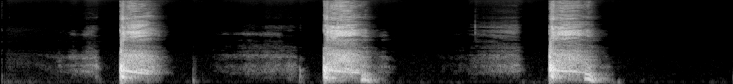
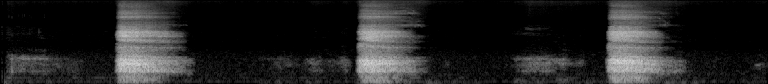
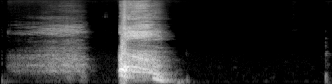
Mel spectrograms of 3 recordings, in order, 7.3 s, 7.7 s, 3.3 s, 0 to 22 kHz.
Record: {"three_cough_length": "7.3 s", "three_cough_amplitude": 32768, "three_cough_signal_mean_std_ratio": 0.31, "exhalation_length": "7.7 s", "exhalation_amplitude": 13459, "exhalation_signal_mean_std_ratio": 0.34, "cough_length": "3.3 s", "cough_amplitude": 32768, "cough_signal_mean_std_ratio": 0.3, "survey_phase": "alpha (2021-03-01 to 2021-08-12)", "age": "45-64", "gender": "Male", "wearing_mask": "No", "symptom_none": true, "smoker_status": "Ex-smoker", "respiratory_condition_asthma": false, "respiratory_condition_other": false, "recruitment_source": "REACT", "submission_delay": "2 days", "covid_test_result": "Negative", "covid_test_method": "RT-qPCR"}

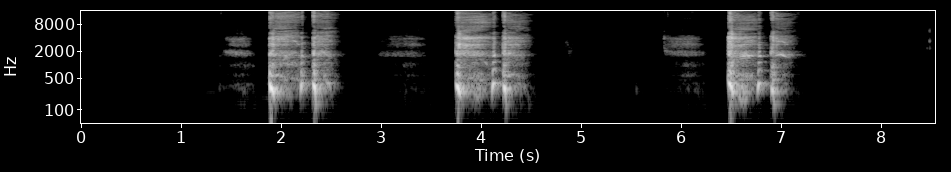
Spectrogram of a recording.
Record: {"three_cough_length": "8.5 s", "three_cough_amplitude": 32768, "three_cough_signal_mean_std_ratio": 0.28, "survey_phase": "beta (2021-08-13 to 2022-03-07)", "age": "45-64", "gender": "Female", "wearing_mask": "No", "symptom_cough_any": true, "symptom_change_to_sense_of_smell_or_taste": true, "symptom_onset": "11 days", "smoker_status": "Ex-smoker", "respiratory_condition_asthma": false, "respiratory_condition_other": false, "recruitment_source": "REACT", "submission_delay": "2 days", "covid_test_result": "Positive", "covid_test_method": "RT-qPCR", "covid_ct_value": 24.0, "covid_ct_gene": "E gene", "influenza_a_test_result": "Negative", "influenza_b_test_result": "Negative"}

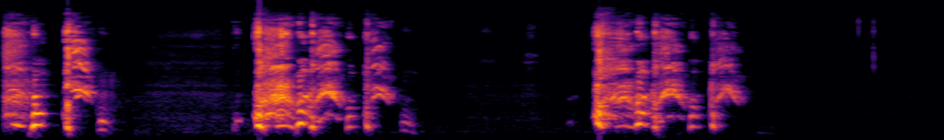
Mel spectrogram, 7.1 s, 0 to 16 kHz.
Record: {"three_cough_length": "7.1 s", "three_cough_amplitude": 32613, "three_cough_signal_mean_std_ratio": 0.43, "survey_phase": "beta (2021-08-13 to 2022-03-07)", "age": "45-64", "gender": "Male", "wearing_mask": "No", "symptom_cough_any": true, "symptom_runny_or_blocked_nose": true, "symptom_sore_throat": true, "symptom_onset": "7 days", "smoker_status": "Ex-smoker", "respiratory_condition_asthma": false, "respiratory_condition_other": false, "recruitment_source": "REACT", "submission_delay": "2 days", "covid_test_result": "Negative", "covid_test_method": "RT-qPCR"}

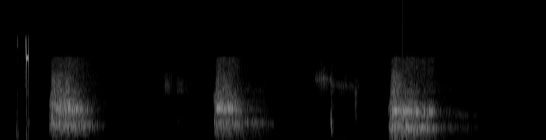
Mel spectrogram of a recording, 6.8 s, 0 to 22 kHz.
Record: {"exhalation_length": "6.8 s", "exhalation_amplitude": 2160, "exhalation_signal_mean_std_ratio": 0.37, "survey_phase": "beta (2021-08-13 to 2022-03-07)", "age": "18-44", "gender": "Male", "wearing_mask": "No", "symptom_none": true, "smoker_status": "Never smoked", "respiratory_condition_asthma": false, "respiratory_condition_other": false, "recruitment_source": "REACT", "submission_delay": "3 days", "covid_test_result": "Negative", "covid_test_method": "RT-qPCR"}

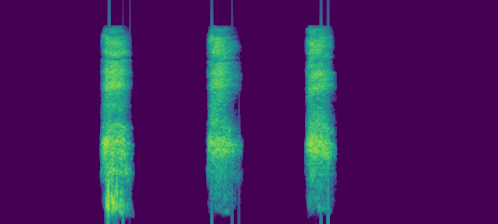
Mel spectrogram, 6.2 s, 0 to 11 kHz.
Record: {"exhalation_length": "6.2 s", "exhalation_amplitude": 31552, "exhalation_signal_mean_std_ratio": 0.3, "survey_phase": "beta (2021-08-13 to 2022-03-07)", "age": "45-64", "gender": "Female", "wearing_mask": "No", "symptom_cough_any": true, "symptom_runny_or_blocked_nose": true, "symptom_shortness_of_breath": true, "symptom_diarrhoea": true, "symptom_headache": true, "symptom_onset": "3 days", "smoker_status": "Current smoker (1 to 10 cigarettes per day)", "respiratory_condition_asthma": false, "respiratory_condition_other": false, "recruitment_source": "Test and Trace", "submission_delay": "2 days", "covid_test_result": "Positive", "covid_test_method": "RT-qPCR"}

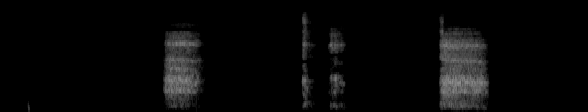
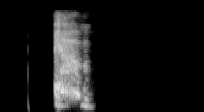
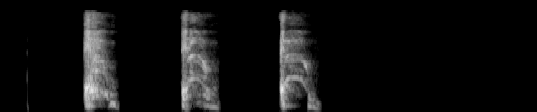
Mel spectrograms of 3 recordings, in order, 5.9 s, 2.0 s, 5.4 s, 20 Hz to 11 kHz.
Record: {"exhalation_length": "5.9 s", "exhalation_amplitude": 749, "exhalation_signal_mean_std_ratio": 0.32, "cough_length": "2.0 s", "cough_amplitude": 29897, "cough_signal_mean_std_ratio": 0.31, "three_cough_length": "5.4 s", "three_cough_amplitude": 24758, "three_cough_signal_mean_std_ratio": 0.22, "survey_phase": "beta (2021-08-13 to 2022-03-07)", "age": "45-64", "gender": "Female", "wearing_mask": "No", "symptom_none": true, "smoker_status": "Ex-smoker", "respiratory_condition_asthma": false, "respiratory_condition_other": false, "recruitment_source": "REACT", "submission_delay": "2 days", "covid_test_result": "Negative", "covid_test_method": "RT-qPCR", "influenza_a_test_result": "Negative", "influenza_b_test_result": "Negative"}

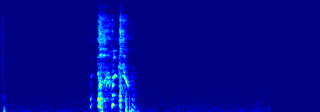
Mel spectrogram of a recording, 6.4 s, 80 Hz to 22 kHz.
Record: {"cough_length": "6.4 s", "cough_amplitude": 446, "cough_signal_mean_std_ratio": 0.29, "survey_phase": "beta (2021-08-13 to 2022-03-07)", "age": "18-44", "gender": "Male", "wearing_mask": "No", "symptom_cough_any": true, "symptom_shortness_of_breath": true, "symptom_diarrhoea": true, "symptom_fatigue": true, "symptom_headache": true, "smoker_status": "Never smoked", "respiratory_condition_asthma": false, "respiratory_condition_other": false, "recruitment_source": "REACT", "submission_delay": "1 day", "covid_test_result": "Negative", "covid_test_method": "RT-qPCR"}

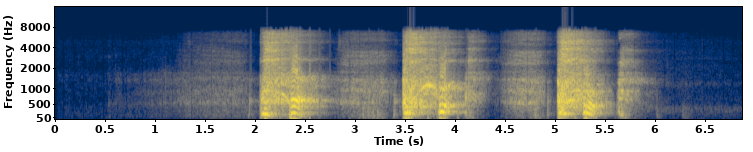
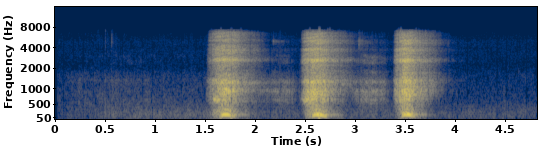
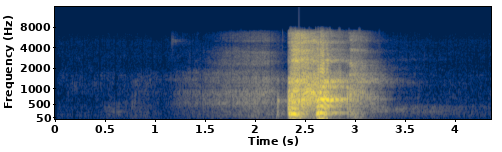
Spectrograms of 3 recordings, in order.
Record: {"three_cough_length": "6.9 s", "three_cough_amplitude": 32768, "three_cough_signal_mean_std_ratio": 0.42, "exhalation_length": "4.8 s", "exhalation_amplitude": 22524, "exhalation_signal_mean_std_ratio": 0.33, "cough_length": "4.4 s", "cough_amplitude": 32768, "cough_signal_mean_std_ratio": 0.3, "survey_phase": "beta (2021-08-13 to 2022-03-07)", "age": "45-64", "gender": "Male", "wearing_mask": "No", "symptom_none": true, "smoker_status": "Never smoked", "respiratory_condition_asthma": false, "respiratory_condition_other": false, "recruitment_source": "REACT", "submission_delay": "1 day", "covid_test_result": "Negative", "covid_test_method": "RT-qPCR"}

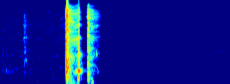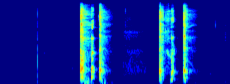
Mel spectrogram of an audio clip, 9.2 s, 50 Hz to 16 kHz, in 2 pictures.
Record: {"three_cough_length": "9.2 s", "three_cough_amplitude": 32768, "three_cough_signal_mean_std_ratio": 0.17, "survey_phase": "beta (2021-08-13 to 2022-03-07)", "age": "45-64", "gender": "Female", "wearing_mask": "No", "symptom_cough_any": true, "symptom_runny_or_blocked_nose": true, "symptom_sore_throat": true, "symptom_headache": true, "symptom_other": true, "symptom_onset": "4 days", "smoker_status": "Never smoked", "respiratory_condition_asthma": false, "respiratory_condition_other": false, "recruitment_source": "Test and Trace", "submission_delay": "2 days", "covid_test_result": "Positive", "covid_test_method": "RT-qPCR", "covid_ct_value": 27.8, "covid_ct_gene": "ORF1ab gene", "covid_ct_mean": 28.2, "covid_viral_load": "560 copies/ml", "covid_viral_load_category": "Minimal viral load (< 10K copies/ml)"}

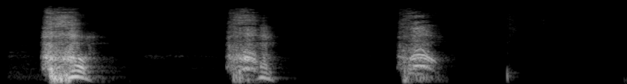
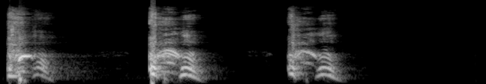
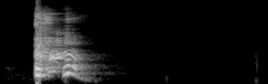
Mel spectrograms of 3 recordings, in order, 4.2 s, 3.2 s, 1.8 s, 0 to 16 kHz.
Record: {"exhalation_length": "4.2 s", "exhalation_amplitude": 31940, "exhalation_signal_mean_std_ratio": 0.33, "three_cough_length": "3.2 s", "three_cough_amplitude": 32768, "three_cough_signal_mean_std_ratio": 0.39, "cough_length": "1.8 s", "cough_amplitude": 32768, "cough_signal_mean_std_ratio": 0.32, "survey_phase": "beta (2021-08-13 to 2022-03-07)", "age": "65+", "gender": "Male", "wearing_mask": "No", "symptom_none": true, "smoker_status": "Never smoked", "respiratory_condition_asthma": false, "respiratory_condition_other": false, "recruitment_source": "REACT", "submission_delay": "1 day", "covid_test_result": "Negative", "covid_test_method": "RT-qPCR", "influenza_a_test_result": "Negative", "influenza_b_test_result": "Negative"}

